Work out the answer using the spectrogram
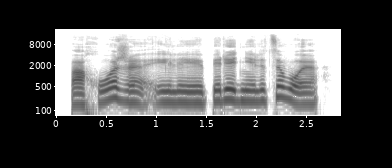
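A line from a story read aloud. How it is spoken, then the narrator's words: Rich booming voice. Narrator (Russian): прогремел сочный голос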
